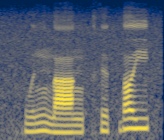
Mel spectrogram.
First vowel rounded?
no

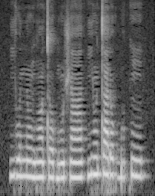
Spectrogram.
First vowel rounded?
yes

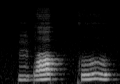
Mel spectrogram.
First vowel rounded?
yes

